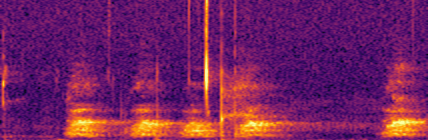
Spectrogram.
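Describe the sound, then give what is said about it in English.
A neighbour's dog barks in the background, a quick run of four barks followed by a short pause and one more, fairly quiet, with no one speaking. “There's the neighbour's dog barking in the background.”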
